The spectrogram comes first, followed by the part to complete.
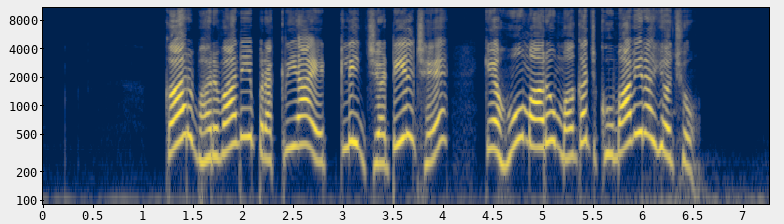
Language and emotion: Gujarati, angry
